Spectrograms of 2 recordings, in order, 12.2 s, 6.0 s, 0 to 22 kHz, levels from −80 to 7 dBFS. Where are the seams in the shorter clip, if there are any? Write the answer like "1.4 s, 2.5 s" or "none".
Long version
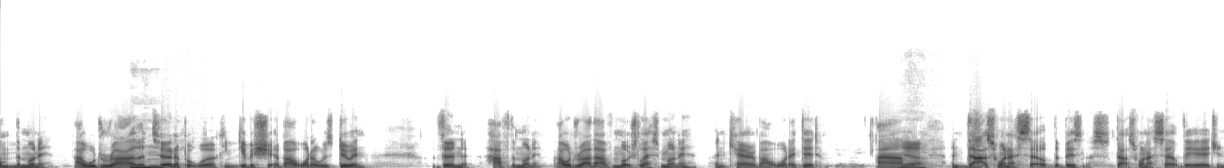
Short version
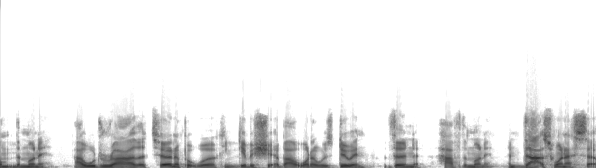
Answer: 3.8 s, 4.9 s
